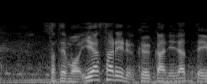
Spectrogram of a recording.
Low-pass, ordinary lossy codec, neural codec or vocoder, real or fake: 7.2 kHz; none; none; real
